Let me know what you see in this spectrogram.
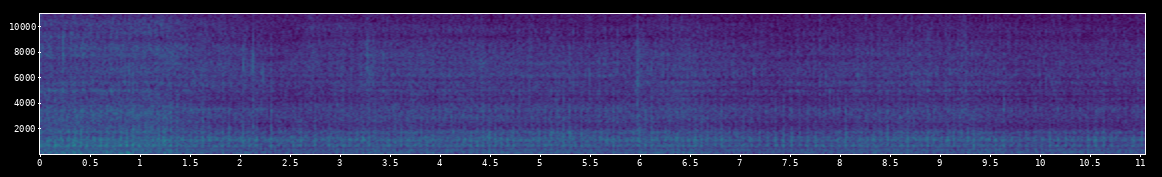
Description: The fan is running better today but it still has bearing issues.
